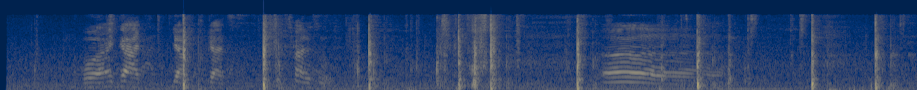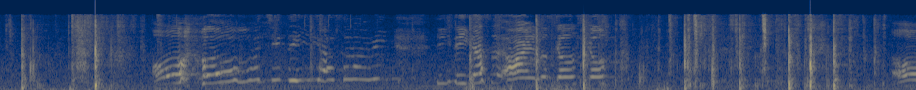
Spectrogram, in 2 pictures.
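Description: A basketball bounces on concrete outdoors.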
